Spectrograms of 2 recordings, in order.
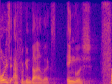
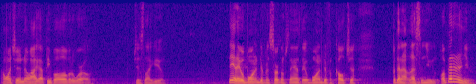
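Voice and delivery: lightly voiced God, gentle; 9 semitones lower, 11 dB quieter than usual. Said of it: "God says".

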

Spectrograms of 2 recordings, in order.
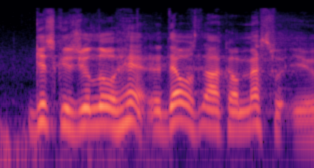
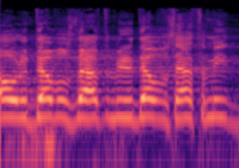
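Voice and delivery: loud, high-pitched imitation of a complainer; mock complaint; 9 semitones higher, 8 dB louder than usual. Preacher mimics churchgoers blaming the devil, mock complaint.

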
